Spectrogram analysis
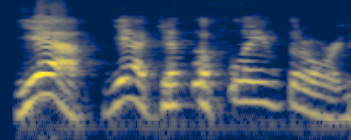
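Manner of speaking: loud, high, eager yelling; fired up to burn the doll; excited. Real, not acted. Joking reaction to creepy doll.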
